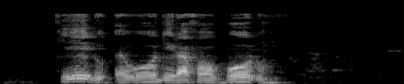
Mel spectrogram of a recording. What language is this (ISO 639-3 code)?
fue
